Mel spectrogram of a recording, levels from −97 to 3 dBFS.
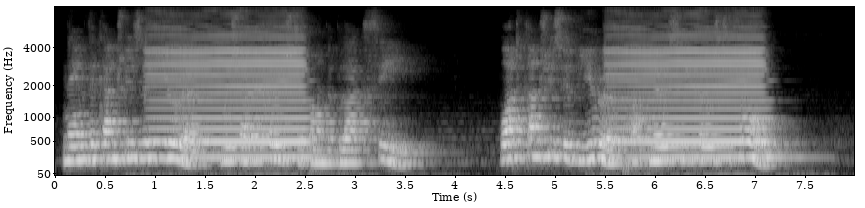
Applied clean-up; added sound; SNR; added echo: none; Bowed string instrument; 0 dB; reverberation time 0.9 s.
